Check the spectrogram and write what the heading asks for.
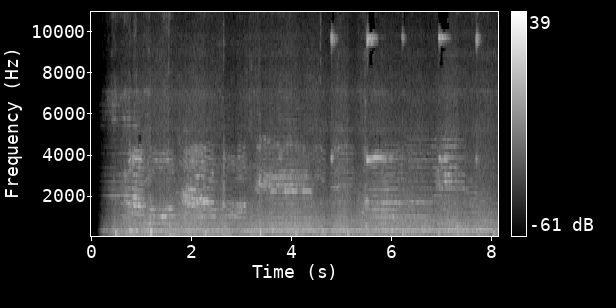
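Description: Traditional Thai music of the kind that accompanies dancers at a shrine: a high, wavering, gliding melody over a steady lower drone. From about five seconds in, small cymbals tick in a steady beat.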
